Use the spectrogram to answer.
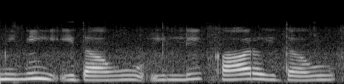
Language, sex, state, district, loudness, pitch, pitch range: Kannada, female, Karnataka, Koppal, -17 LUFS, 215 Hz, 205-240 Hz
